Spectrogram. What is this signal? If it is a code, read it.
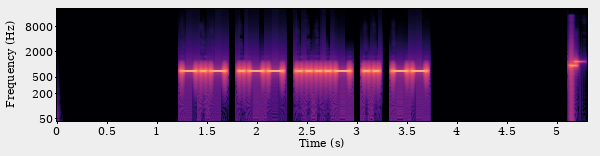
Morse code, heard as a keyed tone, about 25 wpm, 700 Hz. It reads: KW4IM
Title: USA Call Signs - 5 Characters - 4x Character Spacing - 25wpm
